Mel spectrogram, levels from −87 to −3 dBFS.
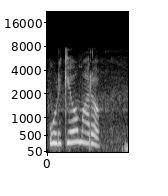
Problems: constant background noise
